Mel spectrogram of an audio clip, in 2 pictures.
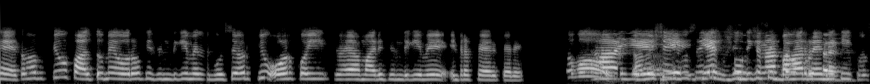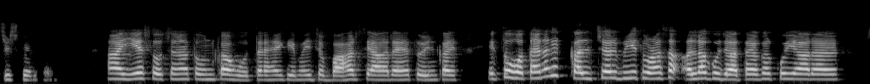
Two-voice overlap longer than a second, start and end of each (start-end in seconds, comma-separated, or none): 6.0-8.6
